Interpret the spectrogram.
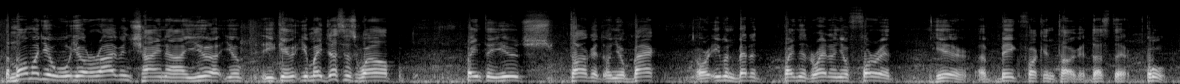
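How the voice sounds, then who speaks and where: A man's voice: high voice, normal speed, vocal fry, dark tone, slight background noise. A native Afrikaans-speaking man vlogging outdoors in a casual, rambling and blunt way, swearing now and then. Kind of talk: casual rambling vlog talk.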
